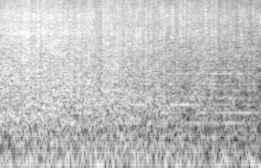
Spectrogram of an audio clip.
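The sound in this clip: Rocket lifting off with thrusters at full power, a loud, dense, continuous roar spanning deep rumble to hiss, steady in level throughout without pauses or voices.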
